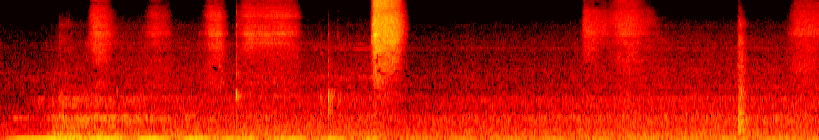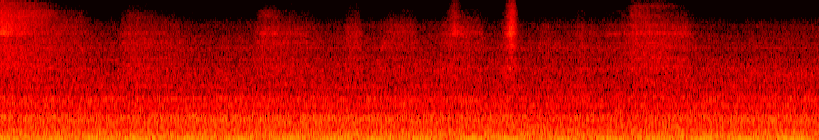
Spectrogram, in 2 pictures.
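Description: Steam iron pressing a suit jacket: several short hisses of steam, the loudest about four seconds in, over a steady low hum that starts when the pressing begins.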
